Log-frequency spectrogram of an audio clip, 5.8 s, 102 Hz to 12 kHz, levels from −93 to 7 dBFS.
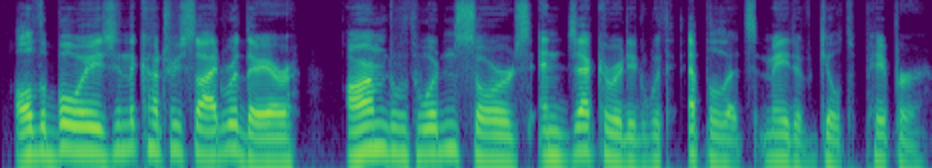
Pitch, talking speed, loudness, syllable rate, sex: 145 Hz, 215 wpm, -19 LUFS, 6.0 syllables/s, male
